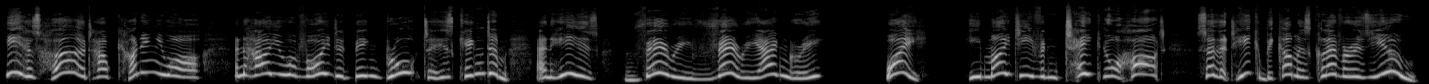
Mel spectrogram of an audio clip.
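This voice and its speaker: Squeaky flustered little fish. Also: female voice, animated, unhurried, dry recording, clean studio sound. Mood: anxious. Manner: hesitant and flustered.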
